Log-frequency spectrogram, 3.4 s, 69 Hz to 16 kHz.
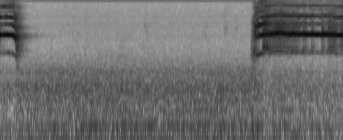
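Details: Brown-eared bulbul screaming at a balcony feeder on 9 February 2022 after being barred from it, a loud harsh shriek with buzzy overtones that bursts in near the start and again for the final second over quiet background hiss.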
